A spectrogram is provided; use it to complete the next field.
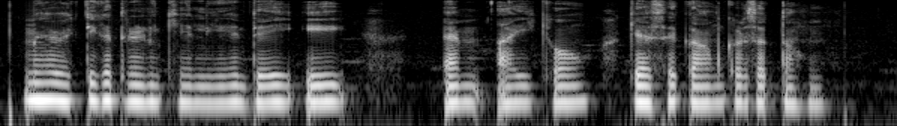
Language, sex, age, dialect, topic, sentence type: Hindi, male, 18-24, Hindustani Malvi Khadi Boli, banking, question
